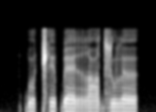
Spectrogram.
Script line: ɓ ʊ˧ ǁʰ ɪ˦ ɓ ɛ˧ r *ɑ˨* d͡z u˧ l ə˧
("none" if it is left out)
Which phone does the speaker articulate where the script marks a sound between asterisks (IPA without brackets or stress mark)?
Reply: ɑ˨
